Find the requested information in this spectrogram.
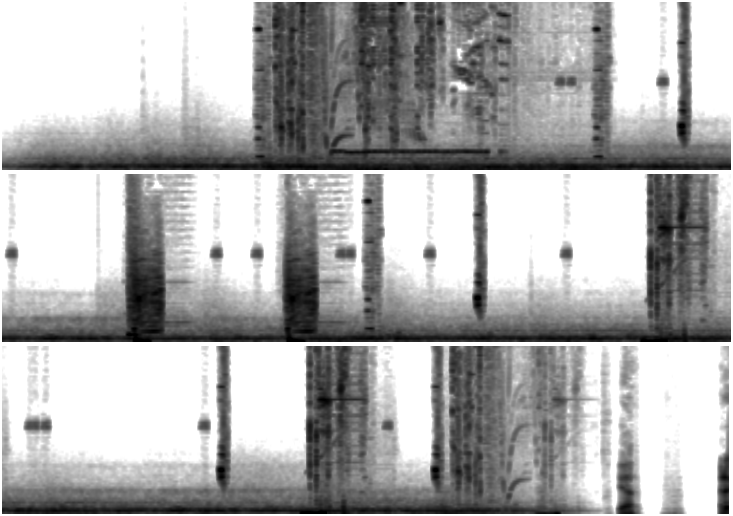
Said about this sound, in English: Um, I've got some menu sounds as well. It's kind of my last bit of audio I thought we could go through, and I, you know, I think it's of the same thread of like how this game kind of presents itself. Everything is digital and and loud and fun.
